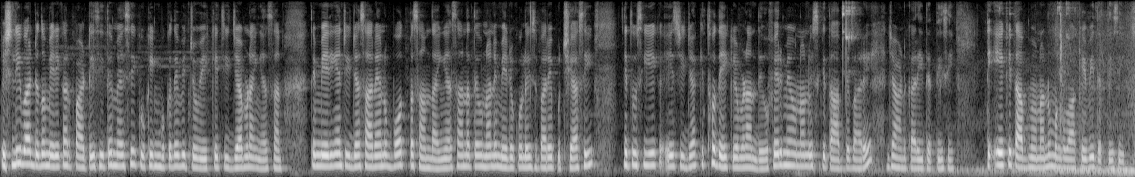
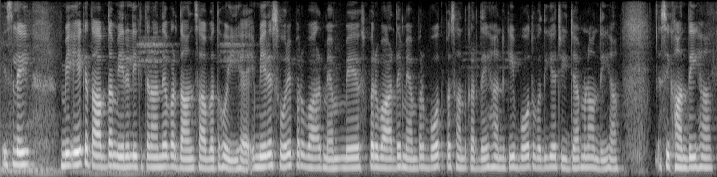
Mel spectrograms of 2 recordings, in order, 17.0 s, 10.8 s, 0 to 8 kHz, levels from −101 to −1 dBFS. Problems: none marked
